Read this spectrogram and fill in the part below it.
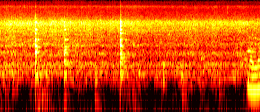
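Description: Sliced carrot, beans and potato are stirred into a sizzling veg kurma. A steady frying hiss continues throughout, with a few sharp spoon scrapes against the pan, close and fairly loud, and no talking.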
